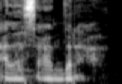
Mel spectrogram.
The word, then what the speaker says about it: Alessandra: Everybody pronounces my name wrong because there's no real right way to say my name fully unless you have like an Italian accent. You're like Alessandra. Like that's the only way.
